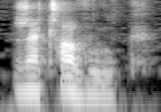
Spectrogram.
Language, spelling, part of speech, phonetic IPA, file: Polish, rzeczownik, noun, [ʒɛˈt͡ʃɔvʲɲik], Pl-rzeczownik.ogg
